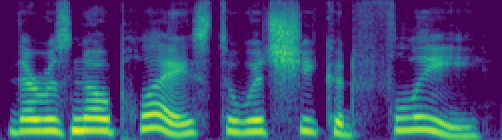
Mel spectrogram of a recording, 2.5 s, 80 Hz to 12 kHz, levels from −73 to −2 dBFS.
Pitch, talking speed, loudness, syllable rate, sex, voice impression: 230 Hz, 215 wpm, -15 LUFS, 4.6 syllables/s, female, feminine, middle-aged, tensed, powerful, clear, fluent, intellectual, friendly, lively, slightly strict, slightly sharp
